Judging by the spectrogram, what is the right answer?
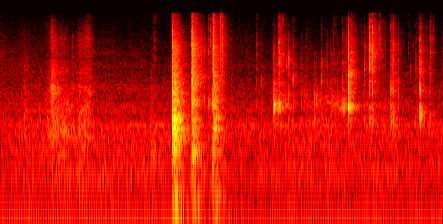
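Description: Eggs cracked one by one into a dish in a home kitchen while making a vegan/vegetarian nine-vegetable curry, heard as sharp close taps and crunches of shell with small clinks against the dish, in separate bursts with quiet gaps.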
